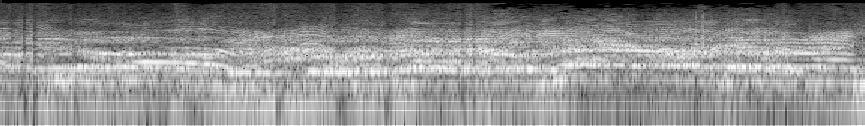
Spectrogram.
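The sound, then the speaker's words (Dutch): Football fans sing and chant loudly on the field after a championship win, a dense, steady mass of voices with wavering melodic lines and a constant low hum underneath. “Het is compleet feest hier op het veld. Op de Kouhoek. Waar dan het gezang duidelijk te horen is van Zwervers.”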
